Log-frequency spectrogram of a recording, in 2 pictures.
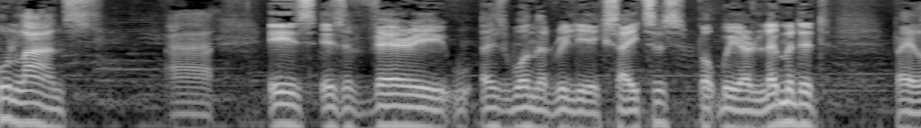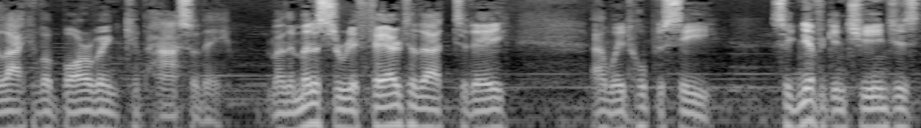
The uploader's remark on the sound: at the launch of the inaugural strategic plan for TUS Midlands Midwest in the Millenium Theatre at the TUS campus in Moylish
